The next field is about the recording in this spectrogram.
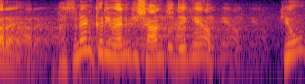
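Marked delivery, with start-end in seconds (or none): none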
